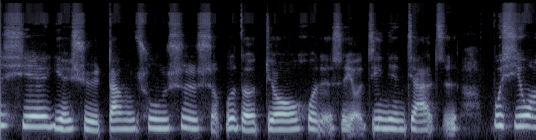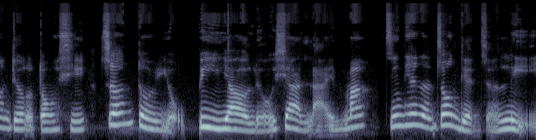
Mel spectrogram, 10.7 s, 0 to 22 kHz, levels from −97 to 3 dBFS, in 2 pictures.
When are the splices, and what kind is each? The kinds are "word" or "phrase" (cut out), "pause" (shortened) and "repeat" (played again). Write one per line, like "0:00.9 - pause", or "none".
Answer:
0:06.3 - pause
0:09.1 - pause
